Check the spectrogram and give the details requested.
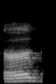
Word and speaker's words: herb: Isn't it pronounced herb? The H is silent.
